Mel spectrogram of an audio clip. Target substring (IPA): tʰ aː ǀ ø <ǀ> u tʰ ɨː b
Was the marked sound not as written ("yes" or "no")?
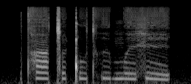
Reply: yes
